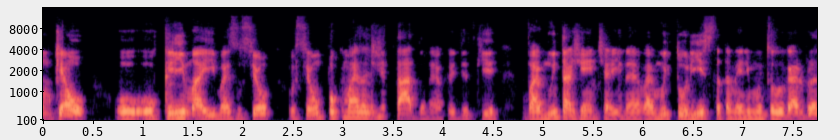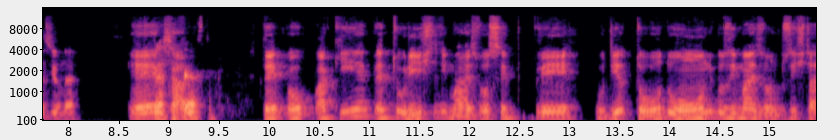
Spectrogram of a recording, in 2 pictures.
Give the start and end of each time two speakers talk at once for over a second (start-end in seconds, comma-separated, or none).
none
